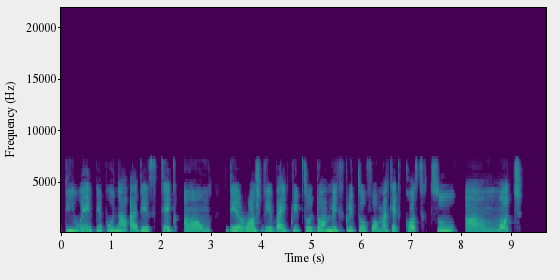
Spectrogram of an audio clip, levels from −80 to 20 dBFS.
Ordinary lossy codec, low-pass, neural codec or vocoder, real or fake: none; 7.2 kHz; none; real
